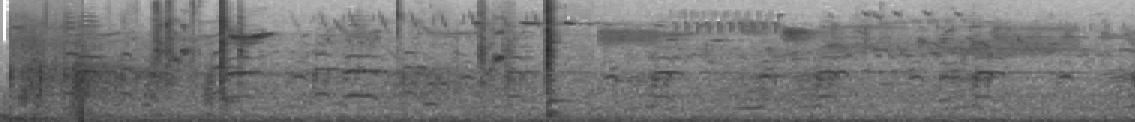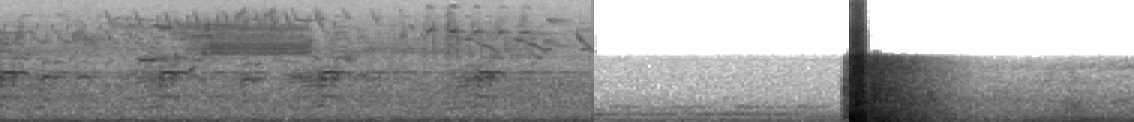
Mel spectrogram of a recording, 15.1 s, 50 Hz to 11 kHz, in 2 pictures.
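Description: A single shot from a PCP air rifle about 13 seconds in: a sharp crack with a short tail, by far the loudest sound. Before it come a few sharp clicks and repeated honking bird calls in the background.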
